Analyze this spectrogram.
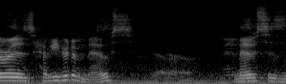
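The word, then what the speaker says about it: Maus: It's spelled M-A-U-S. Oh, mouse.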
